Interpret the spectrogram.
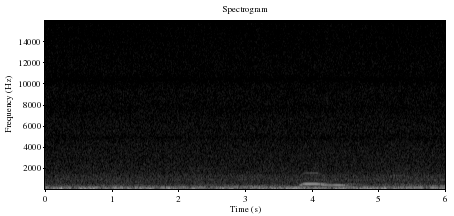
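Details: Eurasian eagle-owl at night, two birds calling; a faint, flatter, fairly even hoot lasting under a second, nearly buried in persistent deep background hum.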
